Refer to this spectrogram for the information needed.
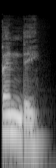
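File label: "bendy", English, British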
